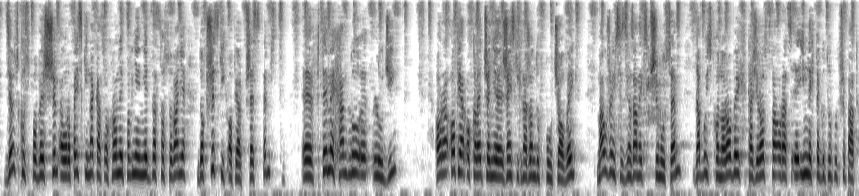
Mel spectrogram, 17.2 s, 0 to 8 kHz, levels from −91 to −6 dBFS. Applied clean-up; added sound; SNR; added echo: classical method log-MMSE.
